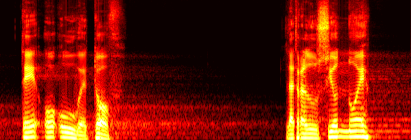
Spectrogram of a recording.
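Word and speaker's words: טוב: T o V.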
